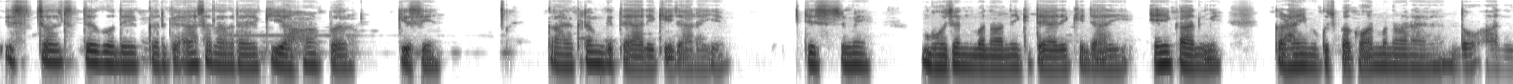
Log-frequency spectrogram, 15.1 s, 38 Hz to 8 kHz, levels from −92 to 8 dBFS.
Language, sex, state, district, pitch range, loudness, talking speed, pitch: Hindi, male, Chhattisgarh, Raigarh, 120-140 Hz, -20 LUFS, 160 wpm, 130 Hz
